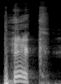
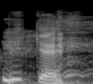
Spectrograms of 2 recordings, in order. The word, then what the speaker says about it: Piqué: Hey, man, I packed this guy named Pick. His cards are blue. And then Matt's like, you idiot. That's Gerard Piqué.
